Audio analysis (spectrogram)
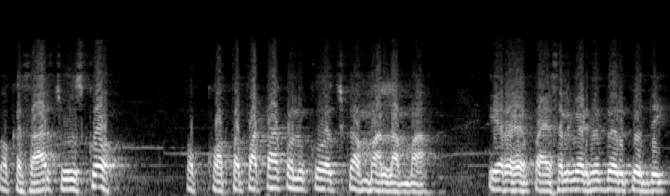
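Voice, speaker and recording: A man's voice: a little high, steady tone, normal speed, a little mellow, close to an everyday voice, rough recording. A man playing an arrogant, mocking rich village man in a moral story, speaking colloquial rural Telugu. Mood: mocking, boastful. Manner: mocking, boastful, condescending. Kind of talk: moral story audio drama. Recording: music behind the voice.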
